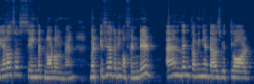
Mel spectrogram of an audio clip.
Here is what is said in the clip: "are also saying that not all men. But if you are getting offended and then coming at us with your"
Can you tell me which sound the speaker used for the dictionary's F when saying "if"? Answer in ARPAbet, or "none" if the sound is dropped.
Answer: F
